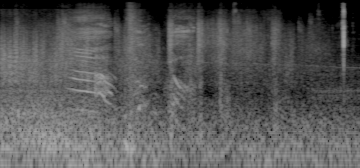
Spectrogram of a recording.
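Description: A grenade blast in Metal Gear Solid lands as a dull, rumbling boom inside a dense wash of game noise and mechanical whines, with the low roar trailing off over several seconds.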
